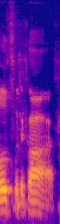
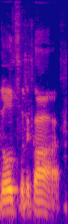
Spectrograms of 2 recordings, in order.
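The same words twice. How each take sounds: First: It is said in a Virginia accent. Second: The same.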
